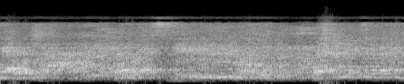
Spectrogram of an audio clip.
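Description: Loud church worship music mixed with the voices of a congregation, dense and continuous, with a brief low knock about three seconds in.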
